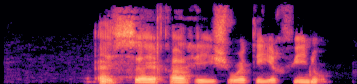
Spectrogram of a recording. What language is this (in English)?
Kabyle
